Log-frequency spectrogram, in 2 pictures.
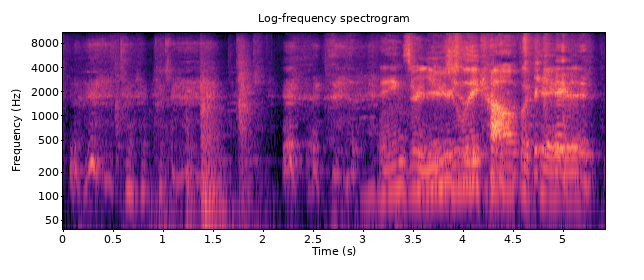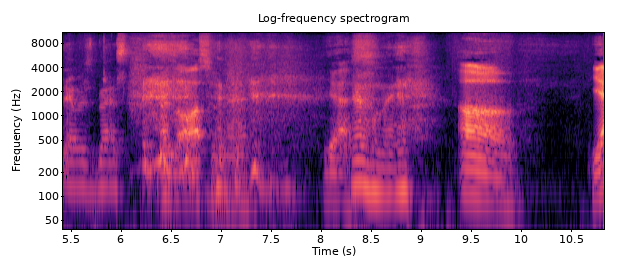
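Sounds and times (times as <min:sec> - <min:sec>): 
laughter: 0:00.0 - 0:09.1
door swinging shut with a dull solid thud: 0:00.9 - 0:02.2
speech: 0:03.2 - 0:10.0.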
